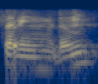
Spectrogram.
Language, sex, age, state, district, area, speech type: Tamil, male, 30-45, Tamil Nadu, Viluppuram, rural, conversation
